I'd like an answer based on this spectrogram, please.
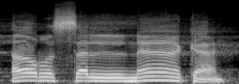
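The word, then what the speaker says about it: أرسلنا: Wama arsalnaka illa rahmatan lilin. Wama arsalna. Kita bahas pakai nanya dulu. Jika ada dalam Al-Qur'an kata kerja, kalimat ayat yang diselipkan menggunakan na, bacanya panjang. Wama arsalna inna khalaqna.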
